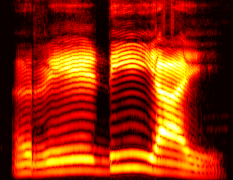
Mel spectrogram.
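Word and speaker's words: radii: रेडियस का यह पढ़ेंगे इसका उच्चारण जरा ध्यान से देखेंगे क्या हो जाएगा रेडि आई है ना रेडि आई ये रेडि आई पढ़ेंगे यह विदेशी भाषा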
